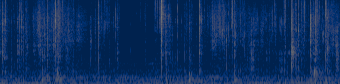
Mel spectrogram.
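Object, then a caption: Bar of hard soap. A palm-sized rectangular bar of hard, dry soap, yellow outside and cream inside, is held in a black-gloved hand and shaved with a utility blade, cutting flakes off the bar. The result is a steady, crisp crinkling scrape with bright edges, broken by a few sharper clicks as the blade bites.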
